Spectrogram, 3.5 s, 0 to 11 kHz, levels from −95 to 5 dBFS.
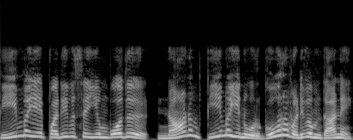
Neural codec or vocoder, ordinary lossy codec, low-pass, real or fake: codec, 16 kHz, 8 kbps, FreqCodec, larger model; none; 7.2 kHz; fake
